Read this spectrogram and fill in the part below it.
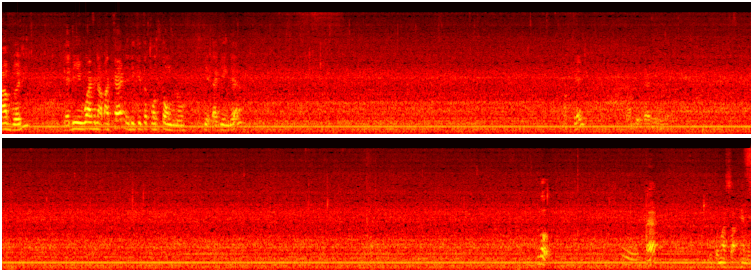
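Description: A knife slices through cooked meat.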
